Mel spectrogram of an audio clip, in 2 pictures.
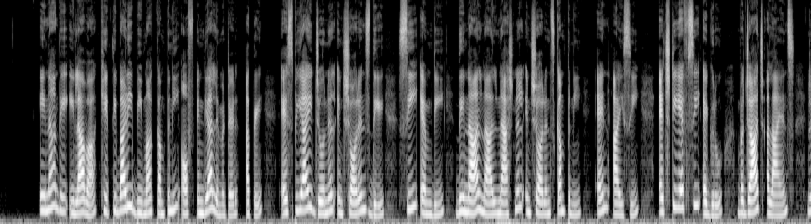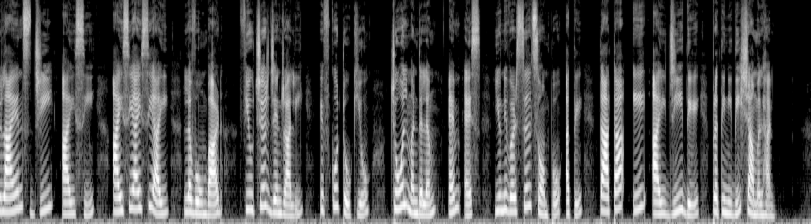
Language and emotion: Punjabi, neutral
